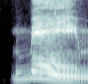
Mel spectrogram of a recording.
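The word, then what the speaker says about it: Mame: role in um was it how do you pronounce it? My was it Maim.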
